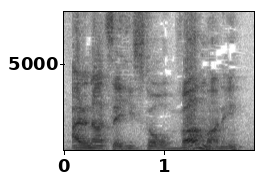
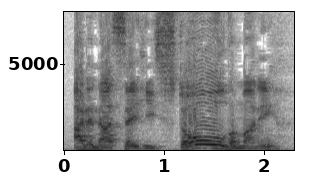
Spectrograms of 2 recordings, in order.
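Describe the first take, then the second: First: The word 'the' is stressed. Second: The word 'stole' is stressed. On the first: Some money was stolen, but not that money. "maybe some money was stolen, but not necessarily that money" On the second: The money may have been taken, but not stolen. "you're implying that it might have been borrowed or somehow taken, but that not necessarily stolen"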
